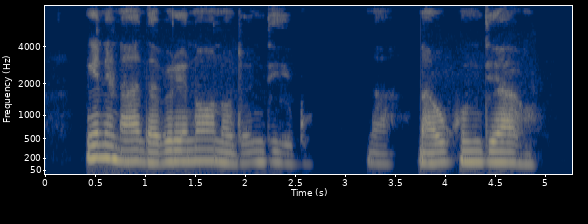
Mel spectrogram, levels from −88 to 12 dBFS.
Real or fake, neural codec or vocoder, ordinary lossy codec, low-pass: real; none; none; none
